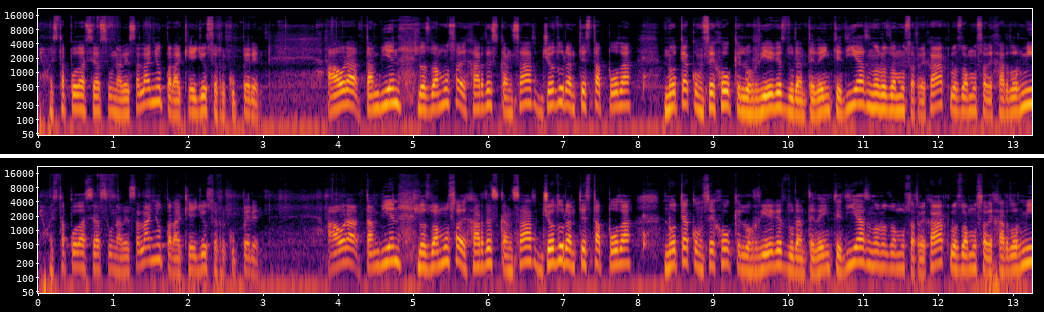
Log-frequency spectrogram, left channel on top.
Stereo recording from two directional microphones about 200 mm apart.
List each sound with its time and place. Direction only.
0.1 s speech: 15° left (ahead or behind)
4.6 s speech: 5° left (ahead or behind)
11.2 s speech: 30° left (ahead or behind)
11.5 s speech: 10° left (ahead or behind)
